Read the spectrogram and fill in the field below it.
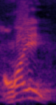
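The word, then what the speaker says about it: غ: আইন জবর আ, আ, আ, এটা ওয়াইন, গাইন না, এটা হবে গইন, গইন, গইন, হ্যাঁ গাইন না, গইন, গাইরিল না, গাইরিল মকদুব না, গইরিল, গইরিল মকদুব।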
